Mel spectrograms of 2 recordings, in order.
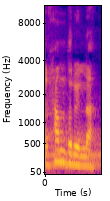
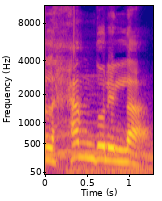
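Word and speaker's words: الحمد لله: আপনি পড়ছেন আল্লাহু আকবার, আলহামদুলিল্লাহি রাব্বিল আলামিন, এই তো আপনি পড়ছেন আলহামদুলিল্লাহ। শব্দটা কি? আলহামদুলিল্লাহ। এই হা এর মাখরাজ কোথায়? হা এর মাখরাজ কোথায় বলেন একজন? কণ্ঠনালীর মাঝখান থেকে।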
